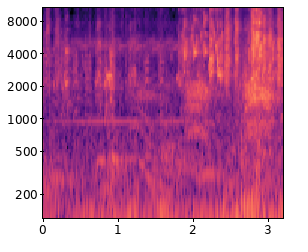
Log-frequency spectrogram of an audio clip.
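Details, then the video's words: Finches eating food; soft scattered chirps at first, then a louder burst of high, rapid twittering from several birds near the end over a low steady hum. "Beautiful finches eating food birds chirping sounds"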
